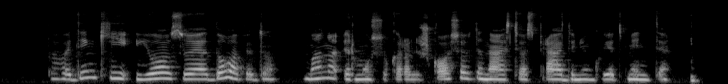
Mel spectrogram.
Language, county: Lithuanian, Klaipėda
